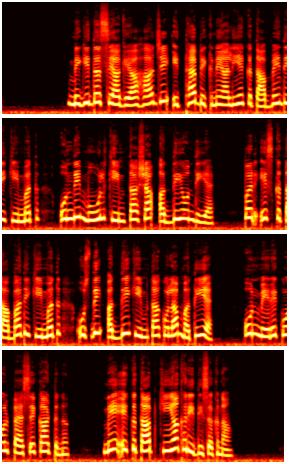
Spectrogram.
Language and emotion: Dogri, sad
